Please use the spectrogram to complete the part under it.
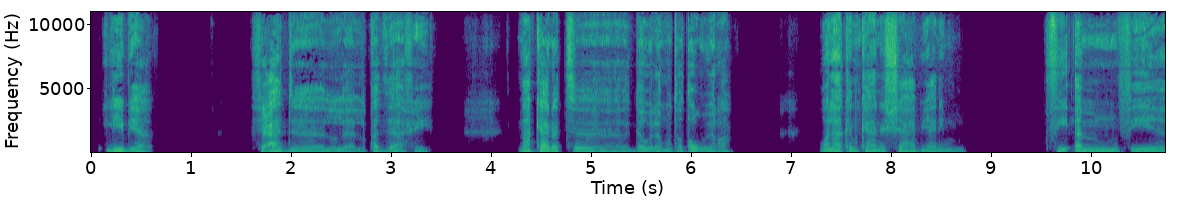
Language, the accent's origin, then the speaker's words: Arabic; Saudi Arabia; احنا كشعب سعودي بالذات وقفنا خلف قيادتنا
